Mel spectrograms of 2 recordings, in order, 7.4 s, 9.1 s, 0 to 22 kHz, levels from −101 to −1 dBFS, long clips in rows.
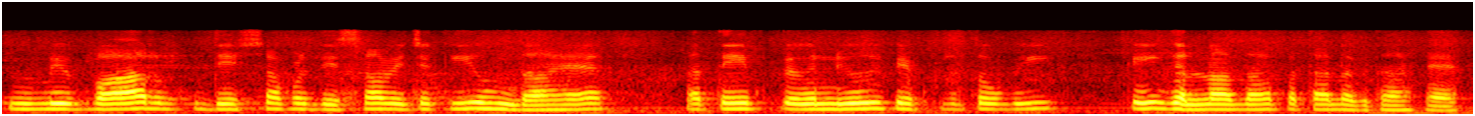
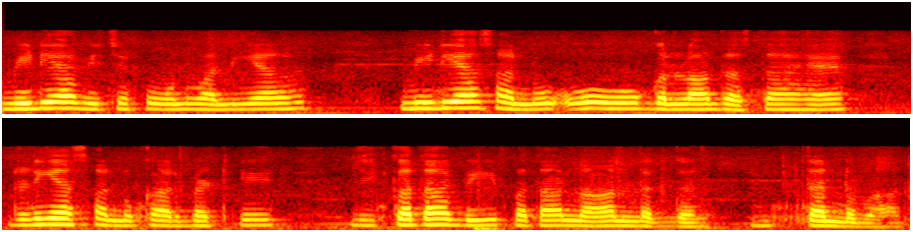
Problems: none marked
